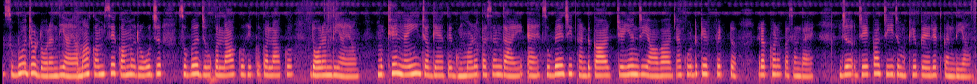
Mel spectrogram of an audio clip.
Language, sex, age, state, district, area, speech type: Sindhi, female, 18-30, Rajasthan, Ajmer, urban, spontaneous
